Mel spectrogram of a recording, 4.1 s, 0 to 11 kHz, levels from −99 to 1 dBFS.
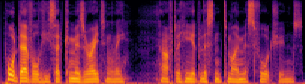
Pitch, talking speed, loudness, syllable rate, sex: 105 Hz, 175 wpm, -22 LUFS, 6.7 syllables/s, male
